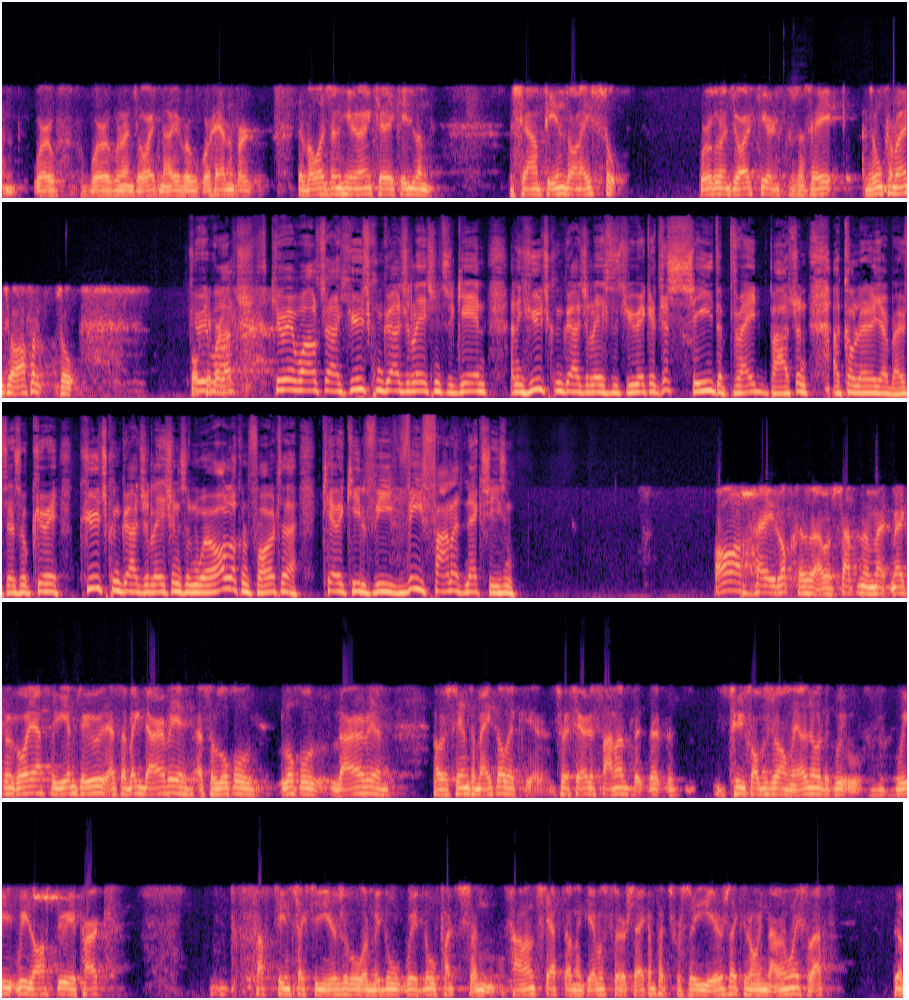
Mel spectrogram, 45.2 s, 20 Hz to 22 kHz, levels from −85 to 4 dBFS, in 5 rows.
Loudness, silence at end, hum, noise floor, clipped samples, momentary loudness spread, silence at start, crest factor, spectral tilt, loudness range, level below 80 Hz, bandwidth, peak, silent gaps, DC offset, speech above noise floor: -13 LUFS; 0 s; none; -51 dBFS; under 0.1%; 8 LU; 0 s; 12 dB; -5 dB/octave; 3 LU; -40 dBFS; 16.5 kHz; -2 dBFS; none; under 0.1%; 38 dB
